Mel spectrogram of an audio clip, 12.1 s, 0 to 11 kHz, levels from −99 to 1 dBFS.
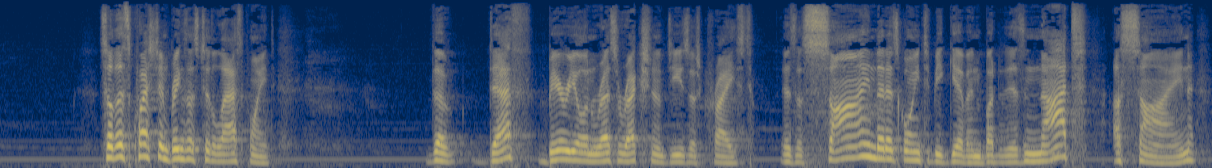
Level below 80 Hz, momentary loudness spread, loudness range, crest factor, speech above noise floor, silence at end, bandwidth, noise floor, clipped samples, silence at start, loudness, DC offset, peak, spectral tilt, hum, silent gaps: -60 dBFS; 11 LU; 4 LU; 20 dB; 33 dB; 0.15 s; 10.5 kHz; -58 dBFS; under 0.1%; 1 s; -26 LUFS; under 0.1%; -8 dBFS; -5 dB/octave; none; none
